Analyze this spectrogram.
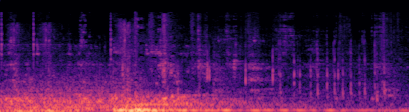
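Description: Footsteps crunch over rough ground.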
